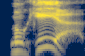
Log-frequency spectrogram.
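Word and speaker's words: Munguía: Canelo Alvarez and uh mongaya okay am I saying it wrong Hae mongaya ha Hae mongia mugia that's right Mia right I know I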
